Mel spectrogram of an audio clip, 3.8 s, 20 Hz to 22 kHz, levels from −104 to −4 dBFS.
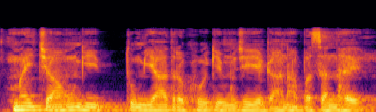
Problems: none marked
